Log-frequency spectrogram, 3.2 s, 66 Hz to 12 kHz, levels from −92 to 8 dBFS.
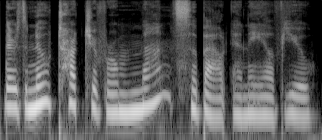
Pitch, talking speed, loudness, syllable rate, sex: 200 Hz, 170 wpm, -18 LUFS, 4.6 syllables/s, female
